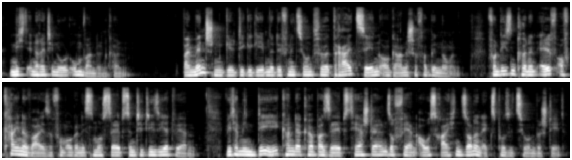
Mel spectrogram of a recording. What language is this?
German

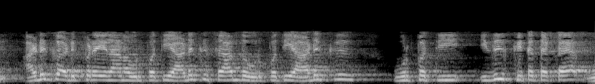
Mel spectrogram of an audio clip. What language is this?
Tamil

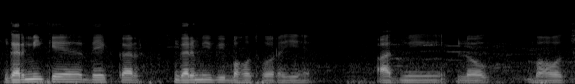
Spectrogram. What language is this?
Urdu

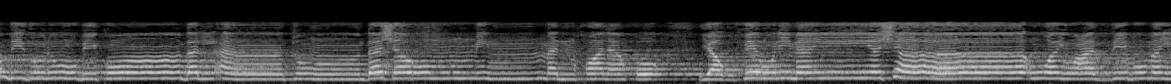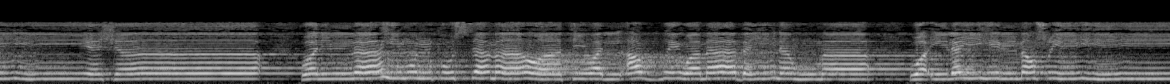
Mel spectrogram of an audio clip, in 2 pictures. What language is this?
Arabic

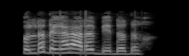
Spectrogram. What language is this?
Kalenjin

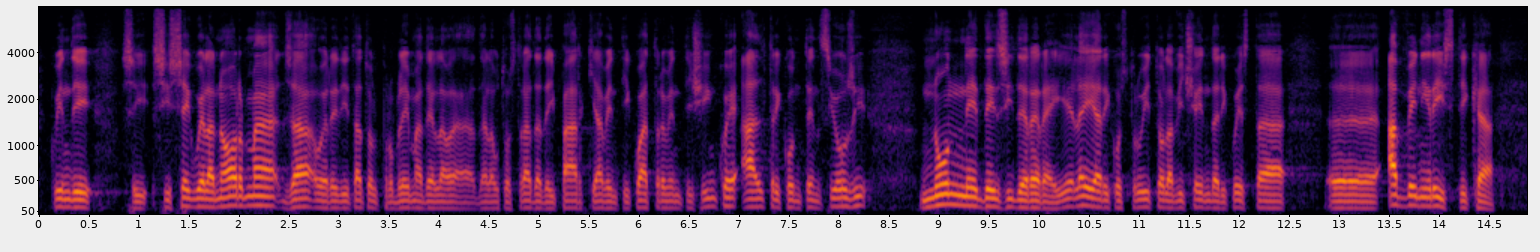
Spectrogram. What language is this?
Italian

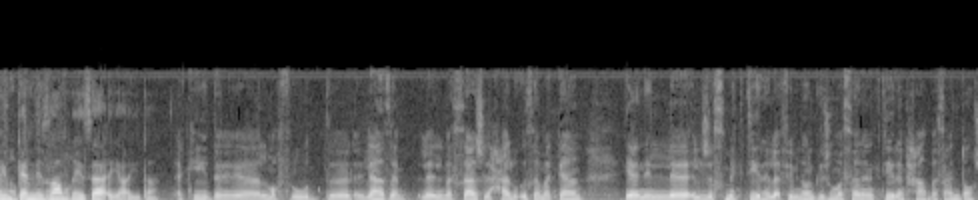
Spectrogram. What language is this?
Arabic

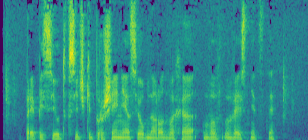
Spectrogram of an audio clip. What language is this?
Bulgarian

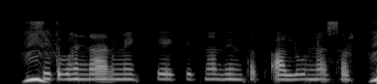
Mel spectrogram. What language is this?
Magahi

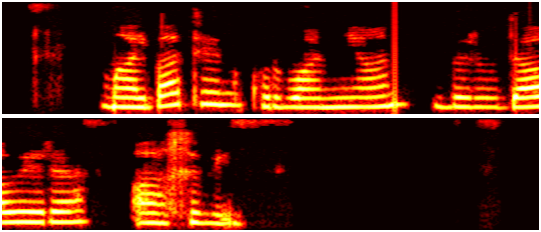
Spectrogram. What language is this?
Kurdish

